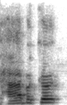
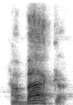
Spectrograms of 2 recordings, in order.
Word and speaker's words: Habakkuk: know that what is it habakkuk habakkuk yup a backup two and two man yeah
